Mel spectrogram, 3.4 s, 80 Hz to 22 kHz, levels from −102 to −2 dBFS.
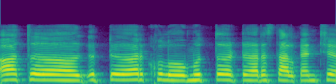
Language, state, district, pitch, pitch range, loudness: Kashmiri, Punjab, Kapurthala, 230 Hz, 220-235 Hz, -14 LUFS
